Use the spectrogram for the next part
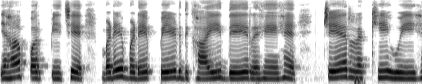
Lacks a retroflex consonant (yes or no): no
